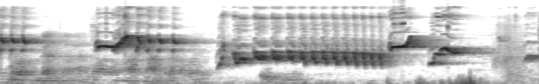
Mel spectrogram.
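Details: White-rumped shama song played to provoke other birds into singing: loud, rich whistled phrases, some rising and some held, with a long rapid trilled warble in the middle and faint low voices beneath.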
